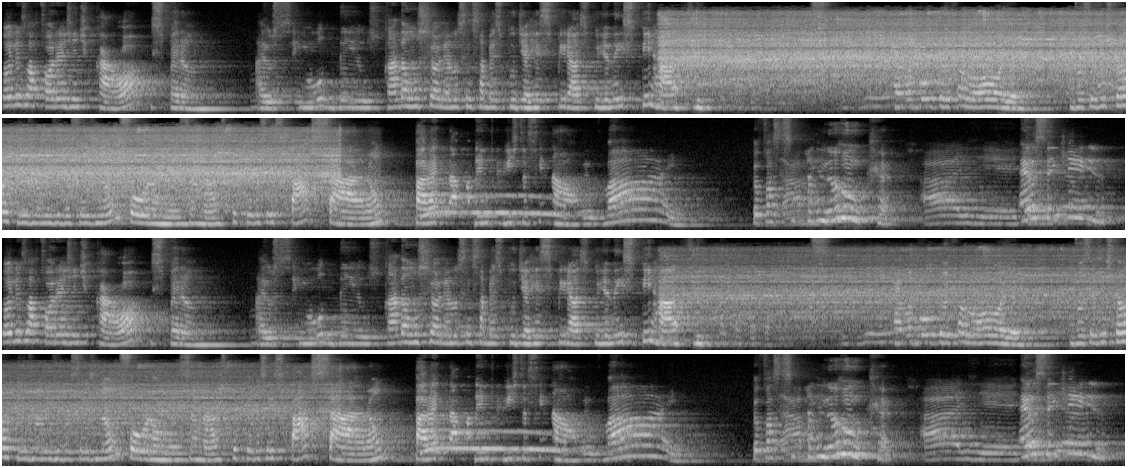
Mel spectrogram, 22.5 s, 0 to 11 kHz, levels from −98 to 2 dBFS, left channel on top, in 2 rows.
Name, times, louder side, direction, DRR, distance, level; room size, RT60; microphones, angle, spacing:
voice 1, 0.0-7.1 8.2-8.3 8.9-10.4 10.7-15.1 15.4-16.3 16.7-18.1 18.7-20.2 21.4-22.3, equal, 5° left, 7 dB, 0.6 m, -27 dB
voice 2, 2.5-3.6 6.6-6.8 7.2-8.0 8.4-9.6 15.4-16.9 18.7-19.4 20.4-22.2, right 2 dB, 15° right, 4 dB, 1.0 m, -35 dB
sound 1, 6.5-15.0, left 9 dB, 55° left, 0.4 m, -24 dB
13.0 x 5.9 x 9.0 m, 1.3 s
head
